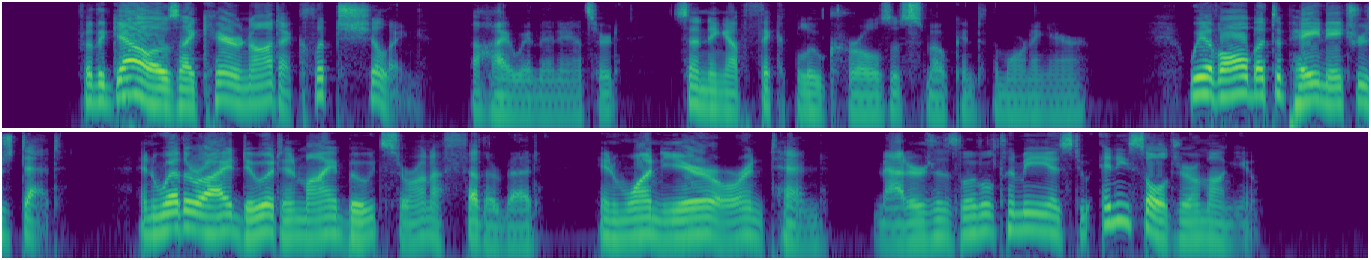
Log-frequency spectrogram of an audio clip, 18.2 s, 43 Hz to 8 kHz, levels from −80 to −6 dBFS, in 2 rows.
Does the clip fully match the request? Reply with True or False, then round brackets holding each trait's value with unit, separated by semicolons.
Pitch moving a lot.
True (6.5 semitones)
